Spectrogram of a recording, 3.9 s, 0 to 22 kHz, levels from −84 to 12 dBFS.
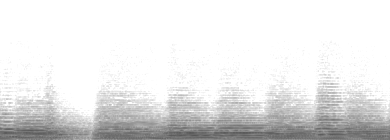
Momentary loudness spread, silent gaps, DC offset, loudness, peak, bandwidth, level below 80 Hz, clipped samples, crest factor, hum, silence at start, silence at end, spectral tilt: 5 LU; none; under 0.1%; -25 LUFS; -12 dBFS; 12.5 kHz; -74 dBFS; under 0.1%; 14 dB; none; 0 s; 0 s; -5 dB/octave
